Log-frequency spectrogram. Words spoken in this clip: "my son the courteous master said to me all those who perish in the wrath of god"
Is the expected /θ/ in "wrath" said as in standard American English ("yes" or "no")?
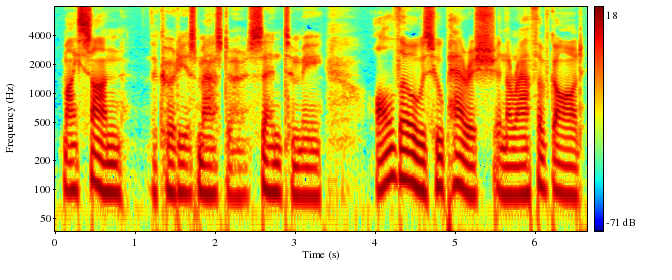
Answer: yes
